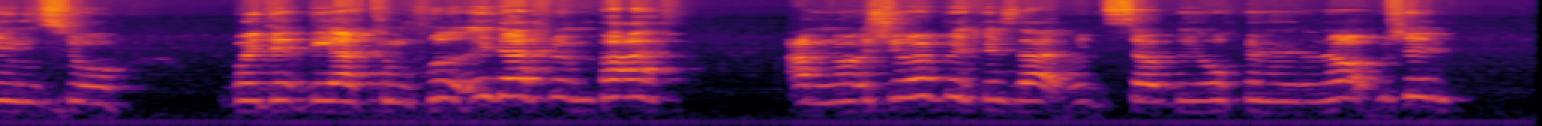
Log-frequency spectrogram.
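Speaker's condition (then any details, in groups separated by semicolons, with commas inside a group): Cerebral palsy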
